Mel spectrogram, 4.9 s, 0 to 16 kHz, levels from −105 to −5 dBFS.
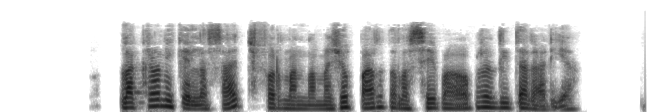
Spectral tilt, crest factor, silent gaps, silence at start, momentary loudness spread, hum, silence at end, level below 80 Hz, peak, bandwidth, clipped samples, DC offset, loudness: -6 dB/octave; 20 dB; 2.66-2.70 s; 0.9 s; 4 LU; none; 0.55 s; -58 dBFS; -2 dBFS; 7.4 kHz; under 0.1%; under 0.1%; -21 LUFS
